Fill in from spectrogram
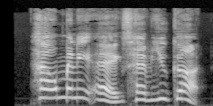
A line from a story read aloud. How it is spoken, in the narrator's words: shouted Cousin Kate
